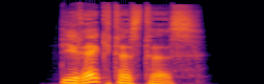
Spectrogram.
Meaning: strong/mixed nominative/accusative neuter singular superlative degree of direkt
- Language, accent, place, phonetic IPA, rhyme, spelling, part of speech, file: German, Germany, Berlin, [diˈʁɛktəstəs], -ɛktəstəs, direktestes, adjective, De-direktestes.ogg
